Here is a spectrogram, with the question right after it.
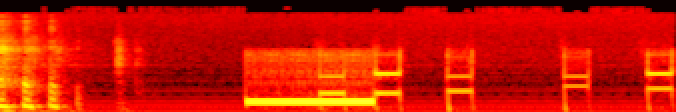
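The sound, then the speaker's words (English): A telephone keypad being dialed: a steady electronic tone, then four crisp dual-tone beeps spaced unevenly apart, clear, with a brief clatter of handling just before. “You can't dial it when it does the do-do-do-do thing.”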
